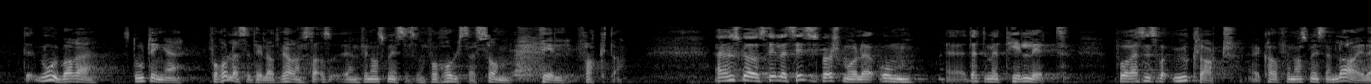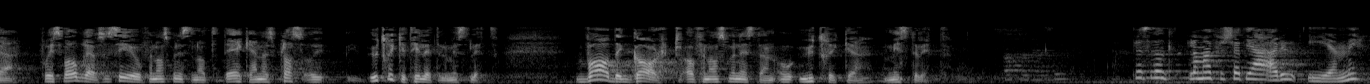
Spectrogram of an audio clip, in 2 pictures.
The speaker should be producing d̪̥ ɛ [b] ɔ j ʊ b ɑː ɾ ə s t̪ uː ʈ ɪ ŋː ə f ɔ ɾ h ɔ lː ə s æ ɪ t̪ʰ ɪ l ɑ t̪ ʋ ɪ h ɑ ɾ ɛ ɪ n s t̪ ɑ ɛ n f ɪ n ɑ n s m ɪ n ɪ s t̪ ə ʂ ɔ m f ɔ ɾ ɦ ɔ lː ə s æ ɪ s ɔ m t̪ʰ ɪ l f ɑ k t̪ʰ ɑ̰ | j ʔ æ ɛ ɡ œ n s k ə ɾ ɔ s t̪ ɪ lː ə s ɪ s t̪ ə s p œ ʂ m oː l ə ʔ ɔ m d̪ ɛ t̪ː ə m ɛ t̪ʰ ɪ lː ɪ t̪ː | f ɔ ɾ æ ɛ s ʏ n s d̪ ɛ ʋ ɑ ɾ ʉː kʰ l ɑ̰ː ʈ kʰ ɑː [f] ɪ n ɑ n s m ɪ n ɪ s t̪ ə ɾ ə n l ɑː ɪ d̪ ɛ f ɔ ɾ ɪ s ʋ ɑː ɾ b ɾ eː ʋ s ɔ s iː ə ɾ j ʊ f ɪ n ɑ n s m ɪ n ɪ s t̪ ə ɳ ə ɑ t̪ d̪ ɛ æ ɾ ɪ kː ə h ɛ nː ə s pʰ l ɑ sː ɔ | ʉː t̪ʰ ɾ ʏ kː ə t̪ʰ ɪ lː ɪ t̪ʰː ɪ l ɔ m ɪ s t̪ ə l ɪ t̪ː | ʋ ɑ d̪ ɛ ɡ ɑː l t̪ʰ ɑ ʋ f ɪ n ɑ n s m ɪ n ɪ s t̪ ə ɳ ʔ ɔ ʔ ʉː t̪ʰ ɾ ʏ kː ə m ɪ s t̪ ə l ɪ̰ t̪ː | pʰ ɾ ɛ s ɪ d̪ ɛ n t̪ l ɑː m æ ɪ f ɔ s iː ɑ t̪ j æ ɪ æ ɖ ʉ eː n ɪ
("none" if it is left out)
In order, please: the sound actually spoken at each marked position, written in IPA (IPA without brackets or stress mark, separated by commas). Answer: m, f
